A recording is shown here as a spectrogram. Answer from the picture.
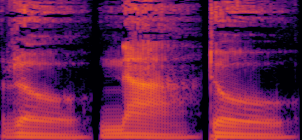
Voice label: "ronato", concat syllables; Affixing experiment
